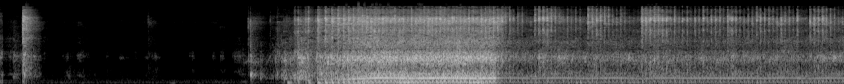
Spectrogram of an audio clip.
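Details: Hyper Tough 20-inch push mower with Briggs & Stratton engine, previously not starting or stalling, fixed by shortening slack in the control cable linkage with a bolt and washers; one pull, it revs up and settles into a steady, even hum.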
